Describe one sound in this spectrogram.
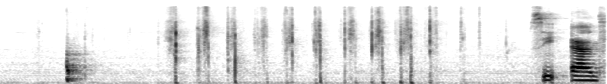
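Cards are shuffled with quick soft flicks.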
